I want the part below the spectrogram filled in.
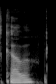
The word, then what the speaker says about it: Cabo: Am I saying that right? – Yeah, it's Cabo.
